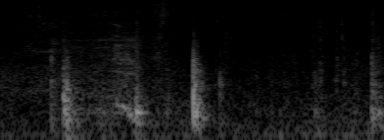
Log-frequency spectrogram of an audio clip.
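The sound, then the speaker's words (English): A wooden bureau drawer slides open with a few scraping, knocking bumps, followed by quieter rummaging clatters inside it; no voices. “I saw it only the other day in the drawer of the bureau. Perhaps you should check that it is still there.”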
